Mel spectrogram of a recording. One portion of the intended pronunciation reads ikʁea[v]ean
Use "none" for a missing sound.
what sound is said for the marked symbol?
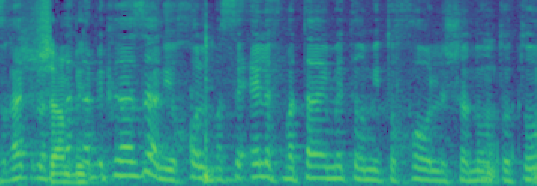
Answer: z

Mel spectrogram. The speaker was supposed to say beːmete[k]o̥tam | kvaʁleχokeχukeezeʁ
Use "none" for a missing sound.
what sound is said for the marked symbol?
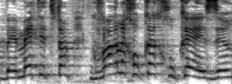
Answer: t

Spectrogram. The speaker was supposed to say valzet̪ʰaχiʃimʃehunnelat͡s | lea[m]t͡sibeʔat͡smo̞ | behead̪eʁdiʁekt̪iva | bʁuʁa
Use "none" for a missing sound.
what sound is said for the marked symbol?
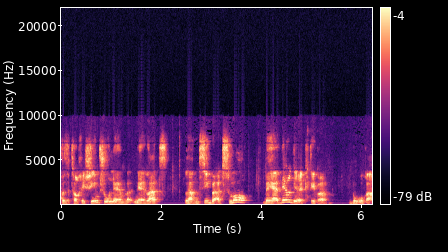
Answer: m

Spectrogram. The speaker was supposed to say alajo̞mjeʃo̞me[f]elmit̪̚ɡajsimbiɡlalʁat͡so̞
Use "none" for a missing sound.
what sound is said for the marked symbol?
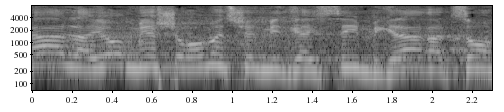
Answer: ʃ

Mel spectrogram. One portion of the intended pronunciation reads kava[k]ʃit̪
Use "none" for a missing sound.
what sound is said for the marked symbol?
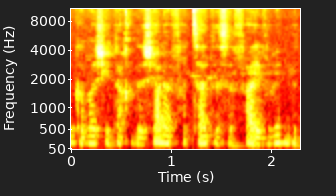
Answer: none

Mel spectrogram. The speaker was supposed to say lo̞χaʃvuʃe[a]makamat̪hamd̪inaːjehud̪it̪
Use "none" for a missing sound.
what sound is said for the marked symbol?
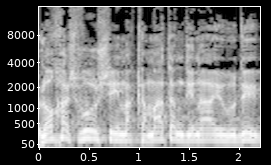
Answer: i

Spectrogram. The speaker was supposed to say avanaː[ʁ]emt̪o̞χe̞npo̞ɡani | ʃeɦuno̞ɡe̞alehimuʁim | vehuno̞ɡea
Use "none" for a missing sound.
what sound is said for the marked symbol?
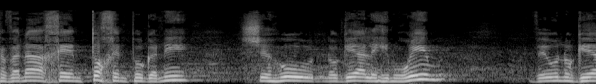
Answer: χ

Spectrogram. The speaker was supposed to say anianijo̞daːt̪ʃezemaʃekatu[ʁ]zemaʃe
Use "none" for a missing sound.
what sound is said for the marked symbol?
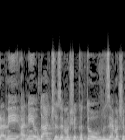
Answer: v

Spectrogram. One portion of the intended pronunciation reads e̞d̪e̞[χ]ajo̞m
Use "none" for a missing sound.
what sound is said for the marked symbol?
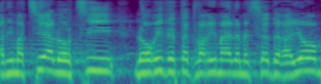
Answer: ʁ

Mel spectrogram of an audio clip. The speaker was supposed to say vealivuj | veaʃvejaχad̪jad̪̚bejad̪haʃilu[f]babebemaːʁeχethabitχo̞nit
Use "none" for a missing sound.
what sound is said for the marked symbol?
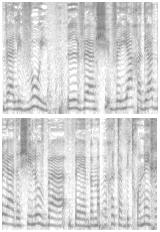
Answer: v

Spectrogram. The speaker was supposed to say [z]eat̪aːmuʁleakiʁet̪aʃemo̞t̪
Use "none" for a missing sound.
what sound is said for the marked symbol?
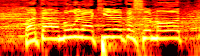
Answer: v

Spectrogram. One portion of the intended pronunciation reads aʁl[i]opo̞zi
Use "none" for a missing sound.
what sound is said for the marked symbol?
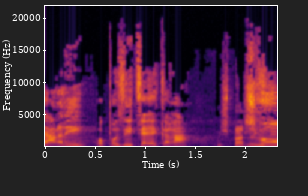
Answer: i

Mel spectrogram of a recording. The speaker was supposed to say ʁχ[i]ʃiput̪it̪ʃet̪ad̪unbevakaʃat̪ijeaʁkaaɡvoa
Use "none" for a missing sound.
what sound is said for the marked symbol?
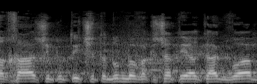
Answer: a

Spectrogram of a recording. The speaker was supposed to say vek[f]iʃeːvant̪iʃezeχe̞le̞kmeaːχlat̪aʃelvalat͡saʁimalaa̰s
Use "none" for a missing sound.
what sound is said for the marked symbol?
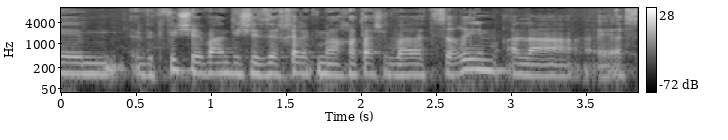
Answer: f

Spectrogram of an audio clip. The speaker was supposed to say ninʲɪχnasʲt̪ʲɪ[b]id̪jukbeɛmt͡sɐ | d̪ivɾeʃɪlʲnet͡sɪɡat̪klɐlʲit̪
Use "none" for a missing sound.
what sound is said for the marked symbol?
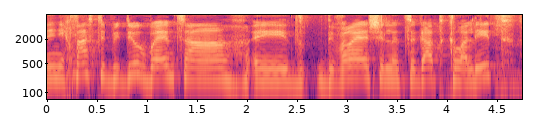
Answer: b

